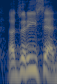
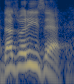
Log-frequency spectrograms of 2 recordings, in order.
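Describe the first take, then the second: First: Said in the usual way. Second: Louder, insisting on "he"; emphatic repeat. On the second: Shown as a demonstration. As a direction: press the point that "he" said it. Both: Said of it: "Just telling you what he said".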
